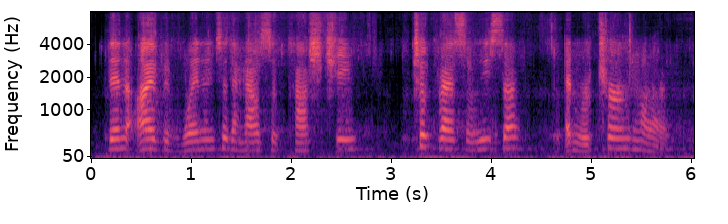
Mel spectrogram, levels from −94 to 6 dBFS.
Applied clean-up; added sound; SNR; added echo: neural separator model SepFormer DNS4.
